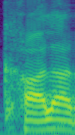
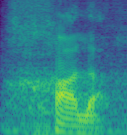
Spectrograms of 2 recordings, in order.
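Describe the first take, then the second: First: It begins with an aspirated stop k sound. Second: It begins with a raspy fricative kh sound. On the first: The speaker calls it wrong. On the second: The speaker calls it right.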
